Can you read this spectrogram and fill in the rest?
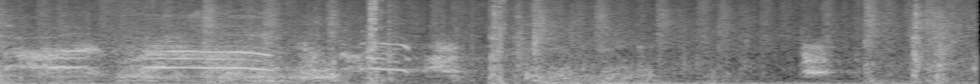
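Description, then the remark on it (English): Several dogs chasing people bark and yelp in a loud, frantic burst, sharp barks tumbling over each other in quick, irregular succession, with a few higher drawn-out whines early on. “God damn it, they're catching up on us!”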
